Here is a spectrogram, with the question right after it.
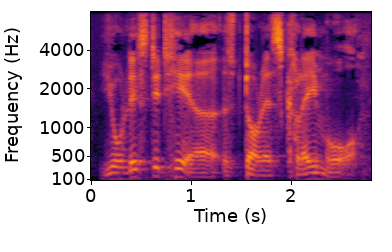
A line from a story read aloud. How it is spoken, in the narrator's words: he said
